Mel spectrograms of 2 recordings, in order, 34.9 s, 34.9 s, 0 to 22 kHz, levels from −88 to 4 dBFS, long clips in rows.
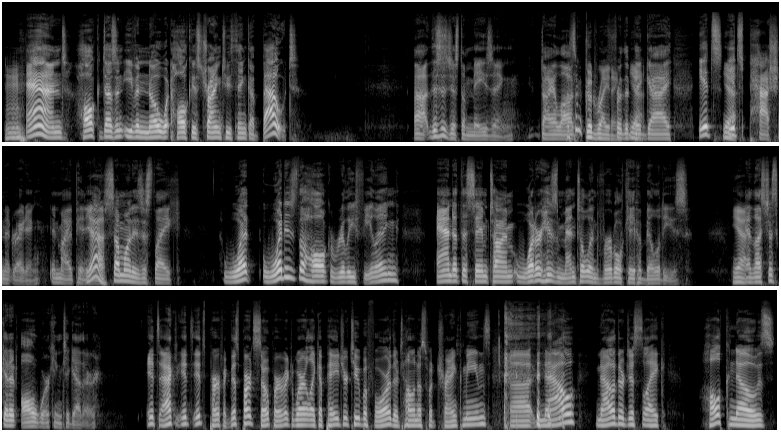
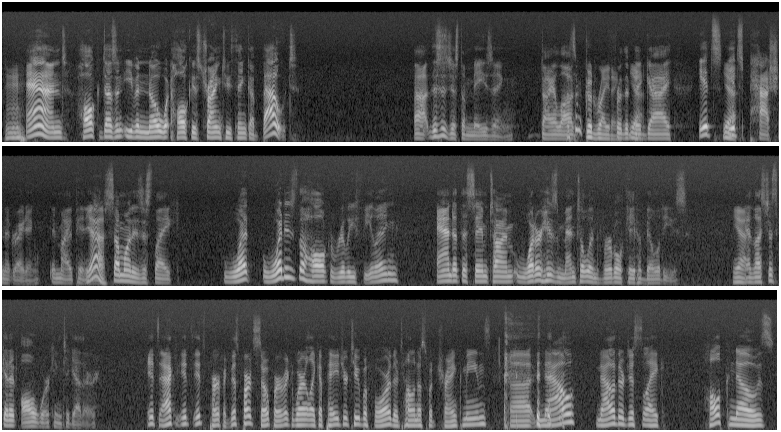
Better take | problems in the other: first | hiss; noticeable; throughout; 20 dB below the speech

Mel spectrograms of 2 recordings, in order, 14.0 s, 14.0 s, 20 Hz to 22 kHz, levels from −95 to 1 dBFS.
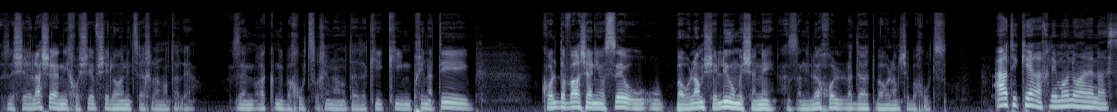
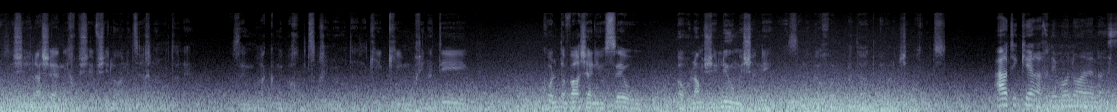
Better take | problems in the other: first | wind noise on the microphone; heavy; 2 dB below the speech

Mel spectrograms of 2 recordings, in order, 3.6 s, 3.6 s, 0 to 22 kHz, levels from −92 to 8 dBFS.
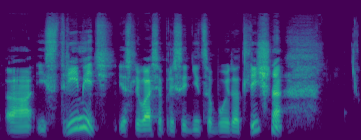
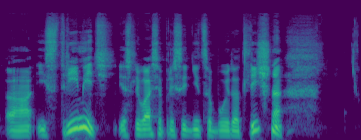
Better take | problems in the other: second | thin; very; fading below 450 Hz

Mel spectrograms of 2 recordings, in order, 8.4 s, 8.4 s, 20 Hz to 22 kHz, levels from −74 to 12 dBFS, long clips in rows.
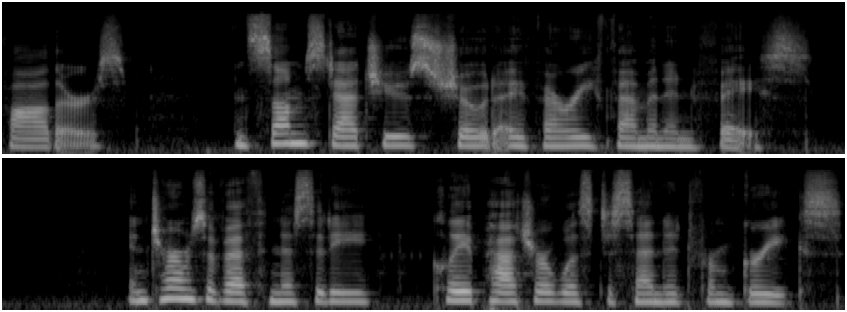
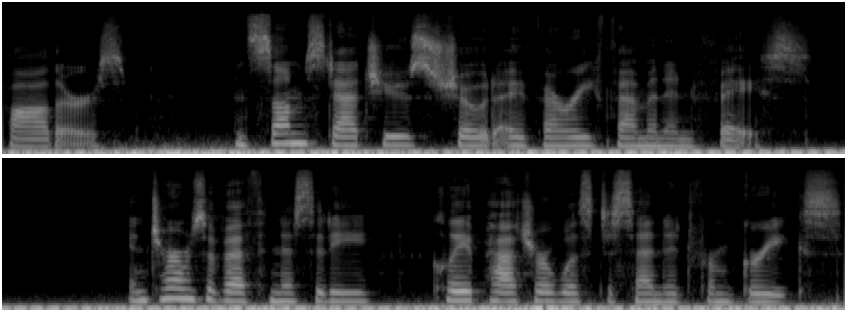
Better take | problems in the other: first | low rumble; faint; throughout; 20 dB below the speech

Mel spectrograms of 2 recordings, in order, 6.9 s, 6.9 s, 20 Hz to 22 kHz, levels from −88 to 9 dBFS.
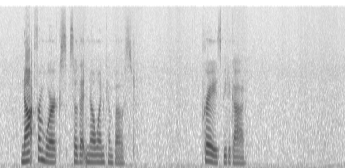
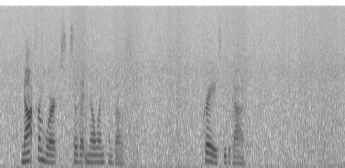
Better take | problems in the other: first | hiss; loud; throughout; 8 dB below the speech; faint in the first

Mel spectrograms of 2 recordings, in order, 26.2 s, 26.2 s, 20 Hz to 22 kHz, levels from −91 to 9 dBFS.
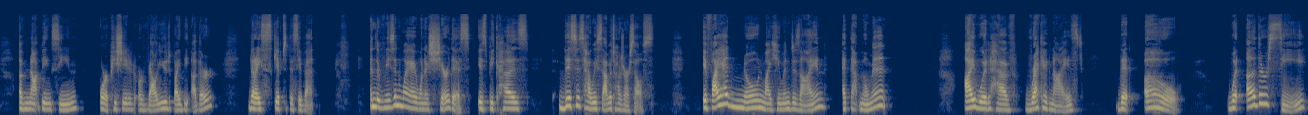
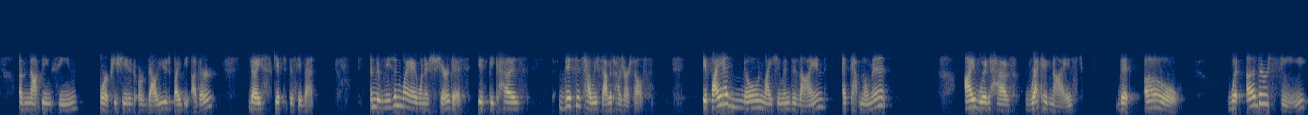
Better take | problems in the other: first | phone-call audio; nothing above 3.5 kHz

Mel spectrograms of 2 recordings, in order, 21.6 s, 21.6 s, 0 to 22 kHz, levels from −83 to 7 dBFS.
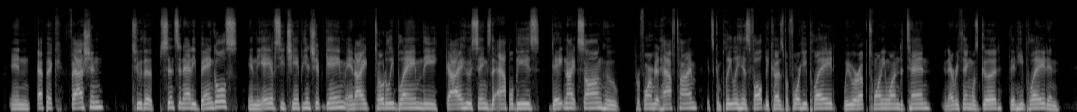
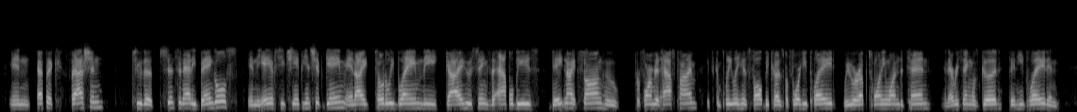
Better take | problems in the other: first | phone-call audio; poor line; nothing above 3.5 kHz

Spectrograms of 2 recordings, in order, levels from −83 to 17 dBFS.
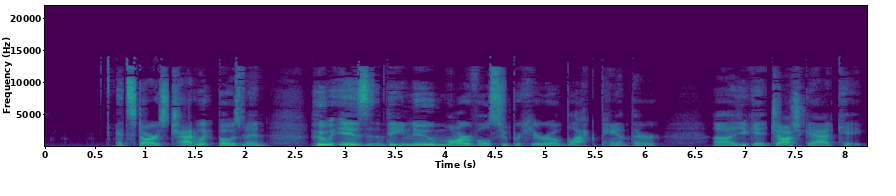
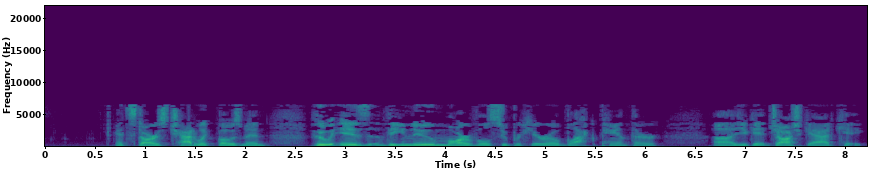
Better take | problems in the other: first | garbled, watery; badly; nothing above 6.5 kHz; slightly in the first

